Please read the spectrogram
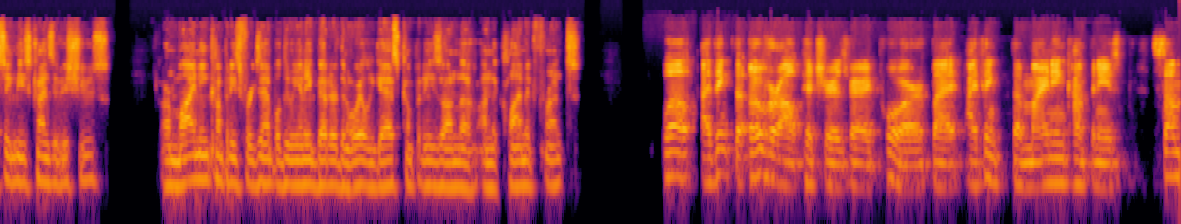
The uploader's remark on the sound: As part of a live webinar hosted in partnership with the Catholic Peacebuilding Network, part of Notre Dame’s Kroc Institute for International Peace Studies.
